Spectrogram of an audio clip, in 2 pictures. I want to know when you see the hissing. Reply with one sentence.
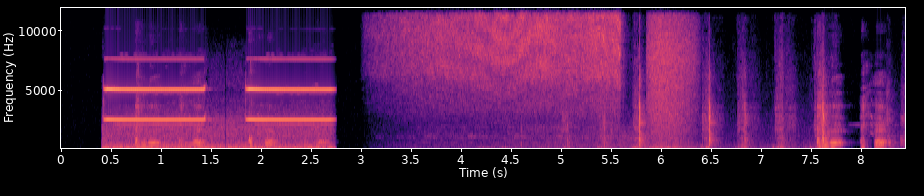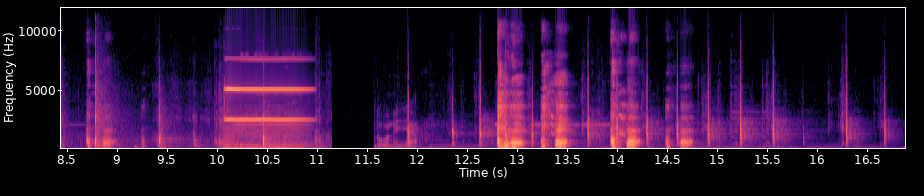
The hissing can be heard from 3.0 to 6.4 s.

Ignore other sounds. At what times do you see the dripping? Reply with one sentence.
The dripping can't be heard in this clip.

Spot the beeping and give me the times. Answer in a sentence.
The beeping can be heard from 0.4 to 2.8 s and from 10.1 to 11.0 s.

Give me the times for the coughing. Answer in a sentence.
The coughing can be heard from 0.7 to 2.7 s, from 7.5 to 9.3 s and from 12.8 to 14.8 s.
